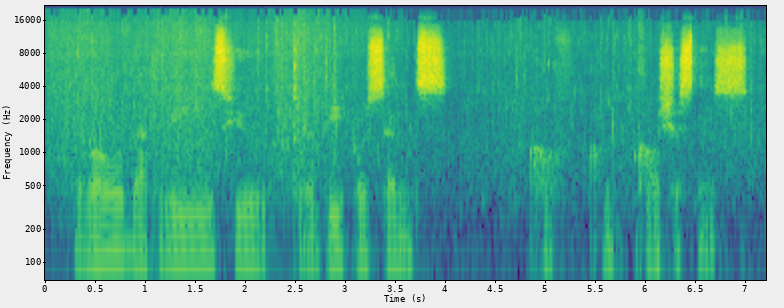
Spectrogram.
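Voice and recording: Slow, soothing and calm delivery with fairly even intonation, vocal fry and a husky, rough edge. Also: man, low pitch for a man.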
